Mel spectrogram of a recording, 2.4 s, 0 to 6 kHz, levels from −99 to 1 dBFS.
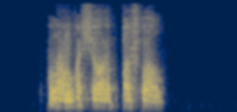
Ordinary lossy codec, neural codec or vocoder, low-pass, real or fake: MP3, 32 kbps; codec, 32 kHz, 1.9 kbps, SNAC; 5.4 kHz; fake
